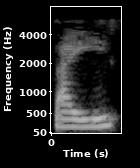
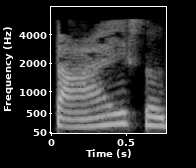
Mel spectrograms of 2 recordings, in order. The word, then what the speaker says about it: Thais: I'm Thais, like phonetically Thai, so THIGH and YEESE. Thais.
